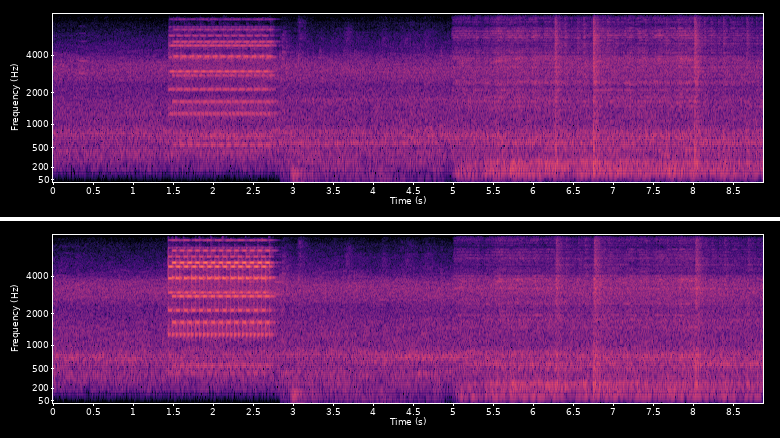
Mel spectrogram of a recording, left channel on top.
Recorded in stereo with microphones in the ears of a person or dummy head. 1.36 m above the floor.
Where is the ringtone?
60° right (ahead or behind), 0.5 m.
